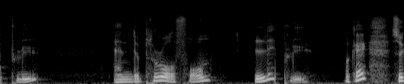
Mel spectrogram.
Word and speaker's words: les plus: and the plural form, les plus. Okay, so keep in mind that I don't pronounce this final S here, so we get le plus, la plus, les plus.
